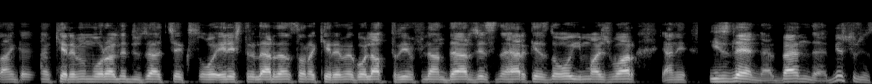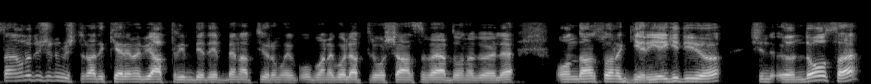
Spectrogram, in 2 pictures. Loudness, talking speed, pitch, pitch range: -21 LUFS, 170 wpm, 120 Hz, 115-130 Hz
